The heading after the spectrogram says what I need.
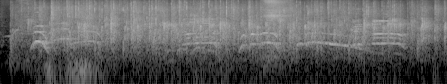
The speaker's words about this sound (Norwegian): Og så kan dere gi en solid applaus.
